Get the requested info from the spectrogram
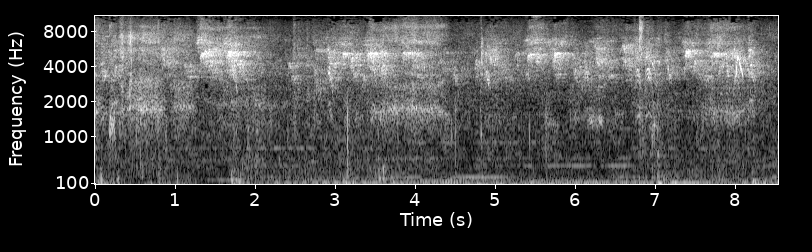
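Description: Birds chirping over and over, with a faint low steady hum beneath.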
